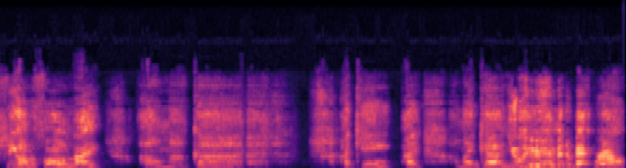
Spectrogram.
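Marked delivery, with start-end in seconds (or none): 1.5-5.1 put-on stressed-out voice, high, slow, words stumbling. Retelling a phone call with the wife: imitating a stressed-out wife. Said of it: "She's stressed out".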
